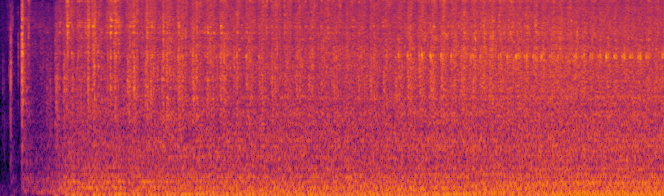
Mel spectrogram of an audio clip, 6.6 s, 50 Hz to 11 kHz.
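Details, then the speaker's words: Cub Low Boy 154 tractor after new spark plugs: starts and settles into lumpy, uneven beat with steady skip; the two front plug wires were installed backwards, causing the misfire. "Those 2 plug wires that I said I thought were self-explanatory weren't. I had them on backwards, the 2 front ones."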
